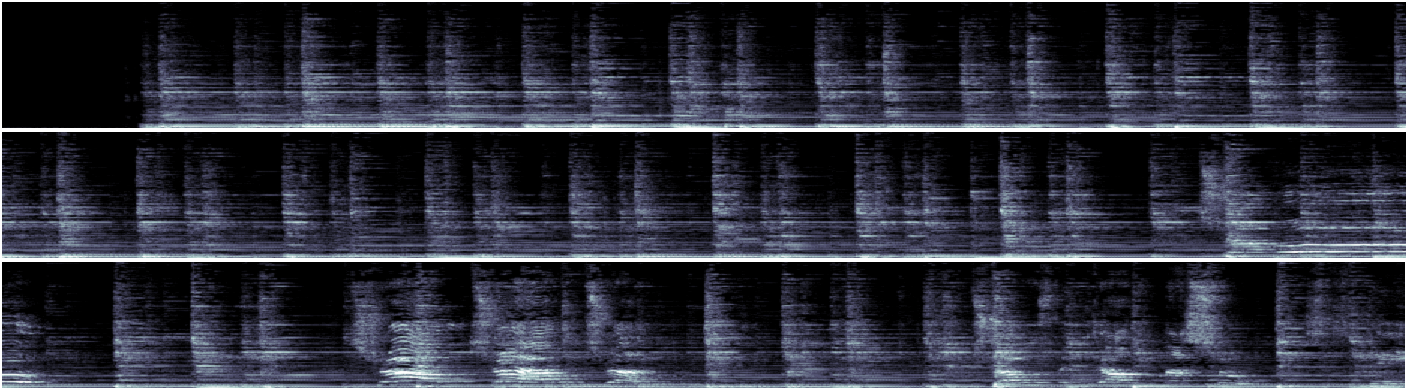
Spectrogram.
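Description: Acoustic guitar strummed in a steady rhythm, starting about a second in. A man's singing voice comes in over it a little past halfway.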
